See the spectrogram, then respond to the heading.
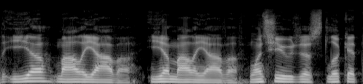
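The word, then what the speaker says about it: Iamaleava: believe it or not it's pronounced exactly how it's spelled IIA malava IA malava once you just look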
